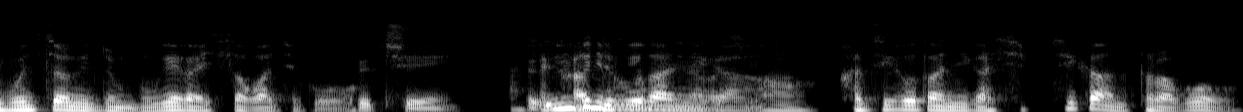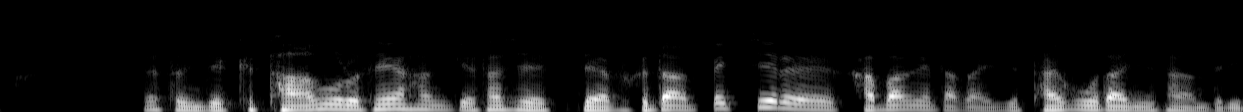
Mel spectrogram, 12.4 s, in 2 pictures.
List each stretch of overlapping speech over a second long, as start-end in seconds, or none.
2.5-3.9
